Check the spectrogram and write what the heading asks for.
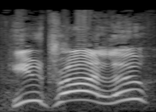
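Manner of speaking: high, loud attempt at Philly accent. Shown as a demonstration. Trying slang on Lou, mock Philly accent. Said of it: "I should do some of your Philly accent".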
